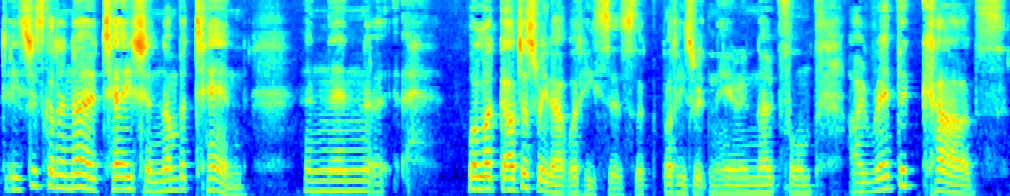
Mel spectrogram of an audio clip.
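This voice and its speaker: A man's voice: a little high, a little mellow. A man playing an investigator in an audio drama, hesitantly muttering to himself as he puzzles through written notes. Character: musing male investigator puzzling over someone's handwritten notes. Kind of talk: low-key conversational audio drama monologue.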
